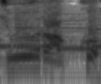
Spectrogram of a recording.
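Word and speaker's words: 十六: watashiwa jurok usai medas jadi 16 disini itu dibacanya juroku ya say Desa itu artinya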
